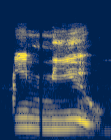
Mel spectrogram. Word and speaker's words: emu: so you guys are pronouncing it and it's pronounced emu yes they will roast you so this is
